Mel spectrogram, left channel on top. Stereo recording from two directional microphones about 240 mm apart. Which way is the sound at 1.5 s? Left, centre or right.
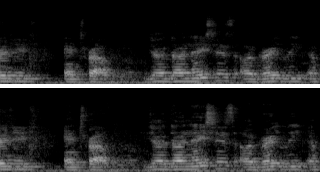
Right.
